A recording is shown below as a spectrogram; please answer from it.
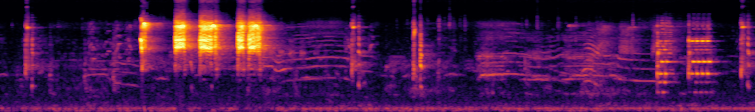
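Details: Sindhi black francolin voices in a mixed recording: a cluster of four loud, harsh, buzzy squawks mid-clip, with scattered faint chirps, thin whistled notes and short scratchy bursts before and after.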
